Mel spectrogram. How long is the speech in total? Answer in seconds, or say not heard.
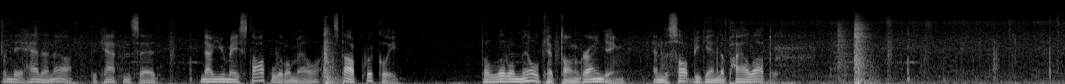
7 s.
